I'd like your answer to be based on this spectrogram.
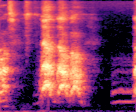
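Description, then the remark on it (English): A dog barks loudly at a child in a quick burst of several sharp, overlapping barks, then pauses briefly before another bark starts. “I am house sitting with my dog, my own dog. He's barking at a child.”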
